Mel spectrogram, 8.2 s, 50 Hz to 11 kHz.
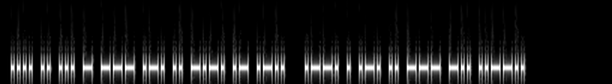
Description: Morse code, heard as a keyed tone, about 30 wpm, 700 Hz. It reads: HISTORICAL PERIOD?
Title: Sentences from Top 1000 Words - Review Part 5 - 30wpm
